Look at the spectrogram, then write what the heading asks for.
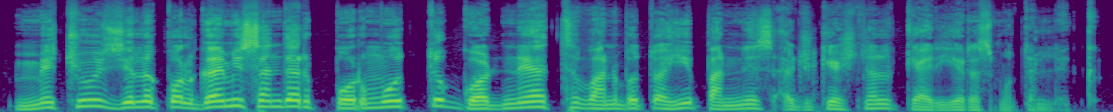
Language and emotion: Kashmiri, neutral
